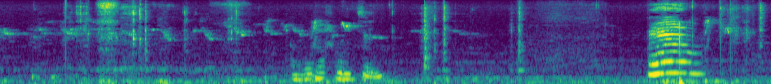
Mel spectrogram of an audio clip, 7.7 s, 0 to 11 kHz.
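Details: Pet cat eating food from inside an old jar said to be 200 years old; after scattered clicks, clatter and a brief voice-like sound, one drawn-out, harmonic meow rises and falls near the end.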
